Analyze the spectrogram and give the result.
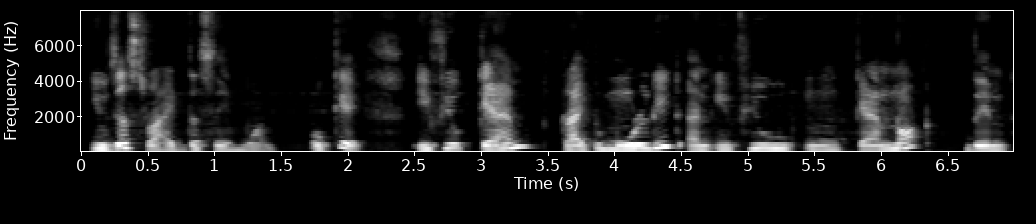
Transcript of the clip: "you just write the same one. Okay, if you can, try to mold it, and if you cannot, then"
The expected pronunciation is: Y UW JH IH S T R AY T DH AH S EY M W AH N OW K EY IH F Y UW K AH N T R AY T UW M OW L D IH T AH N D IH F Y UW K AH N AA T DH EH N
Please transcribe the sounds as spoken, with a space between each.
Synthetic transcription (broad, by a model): Y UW JH IH S T R AY T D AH S EY M W AH N OW K EY IH F Y UW K AH N T R AY T UW M OW L D IH T AH N D IH F Y UW K AH N AA T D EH N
